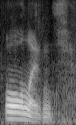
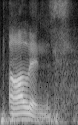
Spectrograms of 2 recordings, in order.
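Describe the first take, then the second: First: The first vowel sounds like 'o'. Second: The first vowel sounds like 'a'. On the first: The speaker calls it right. "pronounced like an O" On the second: The speaker calls it wrong. "not Allens"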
